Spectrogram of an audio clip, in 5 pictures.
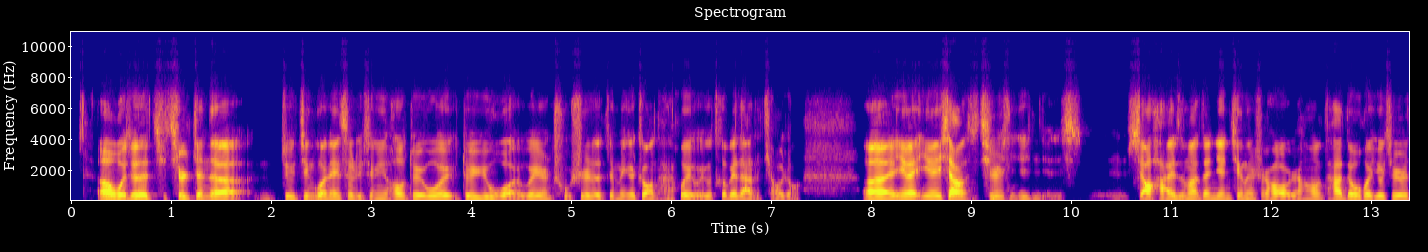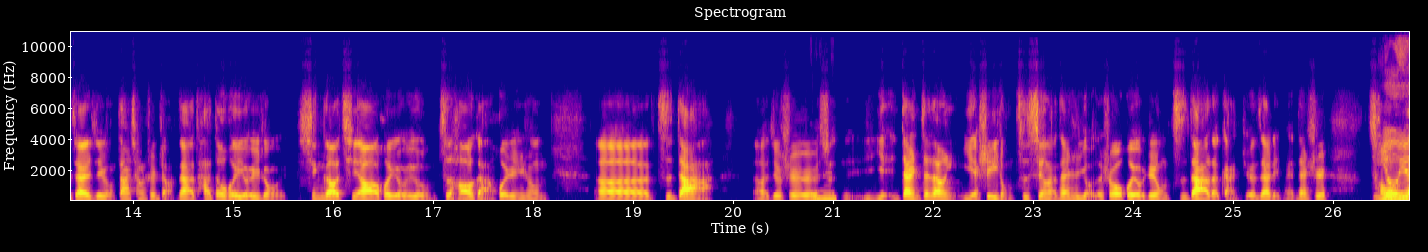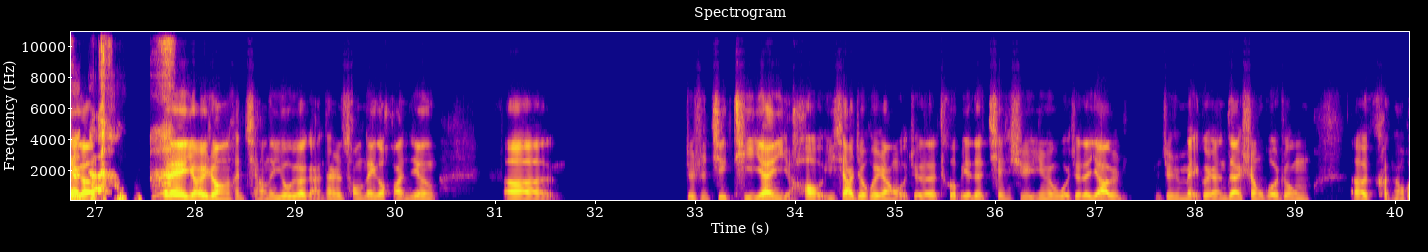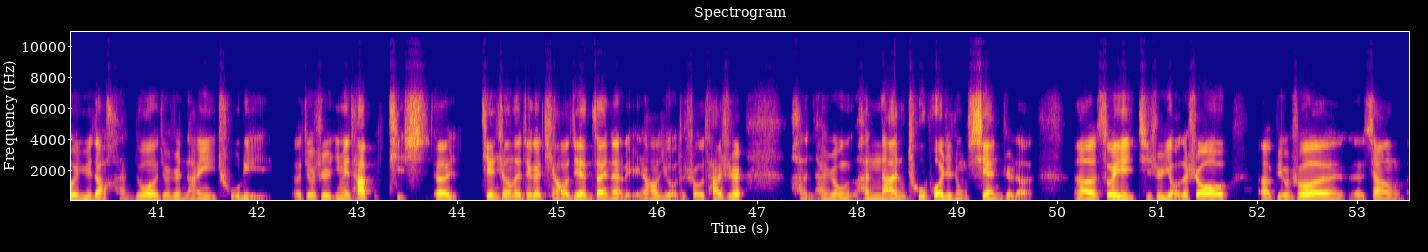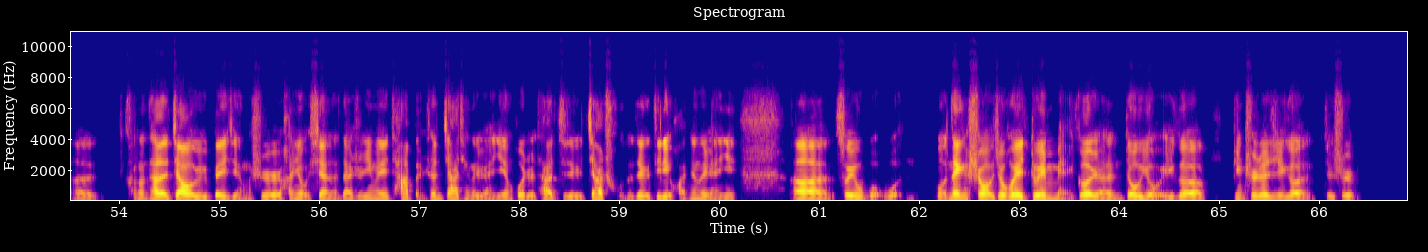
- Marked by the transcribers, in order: laugh
- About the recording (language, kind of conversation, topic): Chinese, podcast, 哪一次旅行让你更懂得感恩或更珍惜当下？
